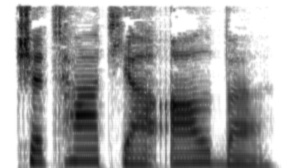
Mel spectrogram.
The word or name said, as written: cetatea alba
